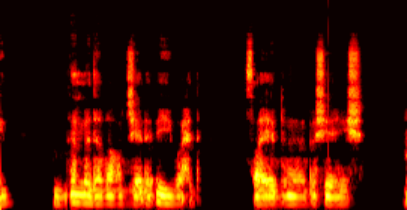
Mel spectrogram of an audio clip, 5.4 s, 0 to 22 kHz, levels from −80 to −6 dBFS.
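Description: Periodic USB or driver dropouts after "على اي واحد", 2.86–5.37 s: the bus stalls every 0.5 s, silencing a sliver, heard as regular ticks.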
